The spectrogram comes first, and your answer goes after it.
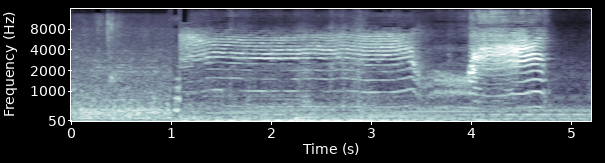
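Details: Domestic cat giving a long, loud, drawn-out meow with rich stacked harmonics that holds steady and then bends downward, followed by a brief higher wavering cry, over a constant background hum.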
